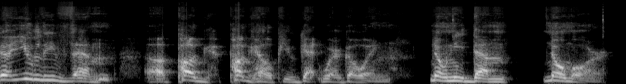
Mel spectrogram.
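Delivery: slow, swooping orc voice with broken grammar. Narrator voicing the orc scout who offers to guide the player: Pug the orc voice. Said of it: "and it's not long before you come across an orc scouting party. / Okay, he pockets the gold piece and he laughs with his other orc scouts. / Okay, he pockets the gold piece and he laughs with his othe".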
